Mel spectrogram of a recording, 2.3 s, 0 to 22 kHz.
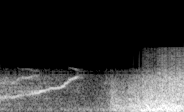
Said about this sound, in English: That's 10 minutes of volcanic tremor compressed into 10 seconds. If you step back and listen to a full hour before an eruption, you can hear the intensifying pressure inside Mount Redoubt.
